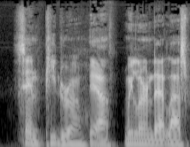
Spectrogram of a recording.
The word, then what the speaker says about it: San Pedro: I just wanted to pronounce that correctly. San Pedro. San Pedro.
